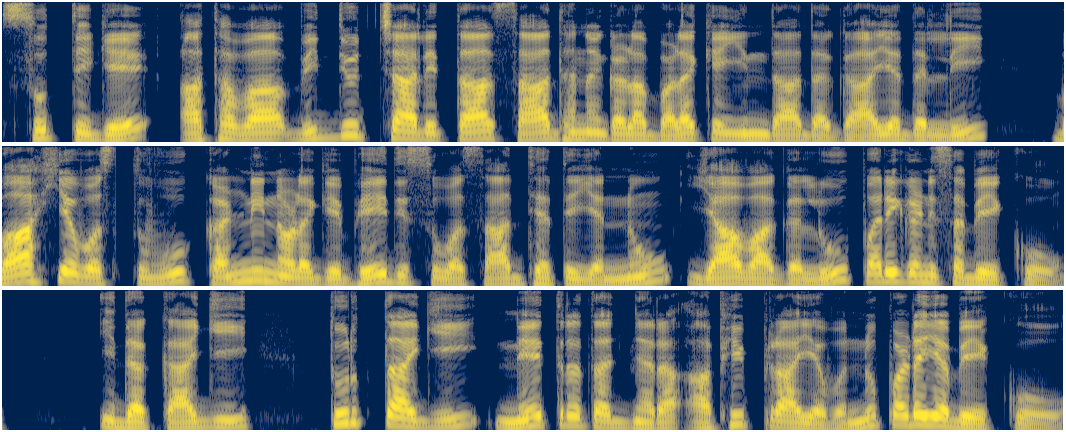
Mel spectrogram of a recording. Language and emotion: Kannada, neutral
